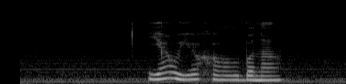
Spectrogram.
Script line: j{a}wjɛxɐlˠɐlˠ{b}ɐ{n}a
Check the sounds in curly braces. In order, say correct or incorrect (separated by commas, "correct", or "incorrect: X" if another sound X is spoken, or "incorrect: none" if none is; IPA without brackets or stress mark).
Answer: correct, correct, correct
